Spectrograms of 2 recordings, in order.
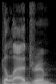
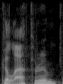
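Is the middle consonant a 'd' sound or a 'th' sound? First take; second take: d; th. First: The middle consonant sounds like a 'd'. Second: The middle consonant sounds like a 'th'. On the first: The speaker calls it wrong. "I always said Galadrim" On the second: The speaker calls it right. "but it's Galathrim, I think"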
